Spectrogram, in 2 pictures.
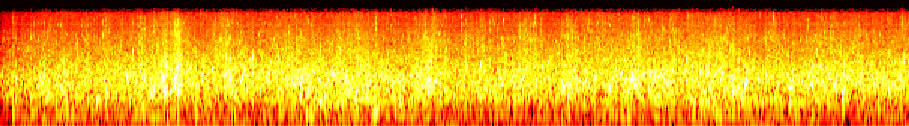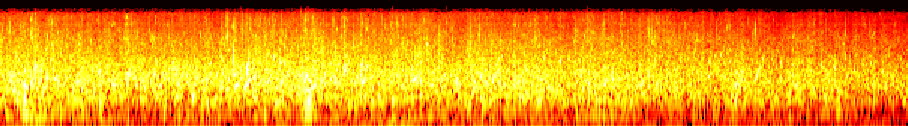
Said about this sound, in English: A river is born. It gathers sediment and other debris, carving out valleys, reshaping mountains.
